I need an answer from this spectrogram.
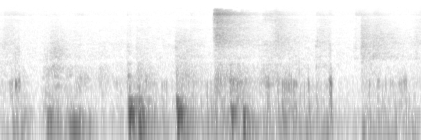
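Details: A British Shorthair cat, excited by a chicken drumstick, chews it noisily with irregular low crunches and wet smacking bursts.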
